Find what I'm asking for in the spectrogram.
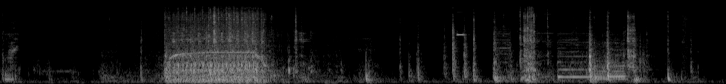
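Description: A sewing machine runs a short burst of stitching at stitch length 2.5 while preparing items for a craft fair, then falls to scattered clicks and handling noises with a person talking around it.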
